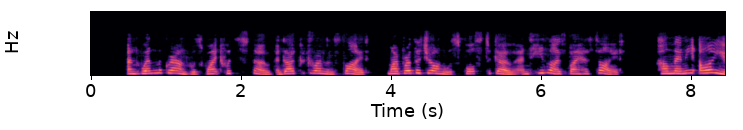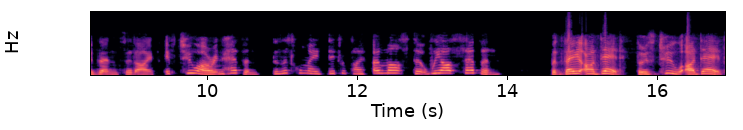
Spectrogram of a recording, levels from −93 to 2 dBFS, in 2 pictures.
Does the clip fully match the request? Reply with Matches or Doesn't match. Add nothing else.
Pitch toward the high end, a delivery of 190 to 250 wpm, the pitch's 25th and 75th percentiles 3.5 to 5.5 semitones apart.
Matches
